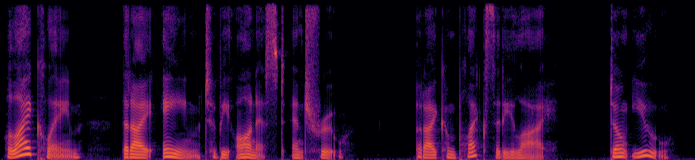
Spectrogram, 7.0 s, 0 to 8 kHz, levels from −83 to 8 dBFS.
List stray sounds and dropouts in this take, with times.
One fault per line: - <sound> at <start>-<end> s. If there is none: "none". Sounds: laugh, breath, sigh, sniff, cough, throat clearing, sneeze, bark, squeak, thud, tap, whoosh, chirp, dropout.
none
